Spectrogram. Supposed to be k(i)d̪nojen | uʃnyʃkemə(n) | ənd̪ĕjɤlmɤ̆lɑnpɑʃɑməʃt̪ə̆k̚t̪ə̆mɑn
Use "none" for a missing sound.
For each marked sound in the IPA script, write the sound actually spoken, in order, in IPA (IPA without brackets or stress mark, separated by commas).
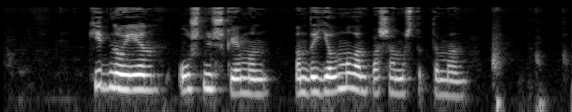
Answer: i, n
